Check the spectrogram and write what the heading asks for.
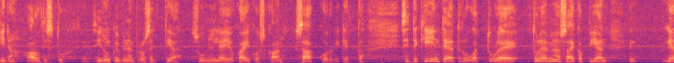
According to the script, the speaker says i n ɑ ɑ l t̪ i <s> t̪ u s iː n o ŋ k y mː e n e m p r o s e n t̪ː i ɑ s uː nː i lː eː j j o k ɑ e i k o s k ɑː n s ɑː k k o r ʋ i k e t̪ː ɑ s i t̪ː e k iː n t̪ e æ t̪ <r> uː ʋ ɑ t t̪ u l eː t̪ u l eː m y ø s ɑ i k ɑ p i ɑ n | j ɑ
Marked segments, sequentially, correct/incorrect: correct, correct

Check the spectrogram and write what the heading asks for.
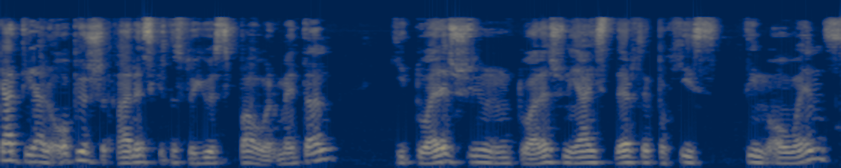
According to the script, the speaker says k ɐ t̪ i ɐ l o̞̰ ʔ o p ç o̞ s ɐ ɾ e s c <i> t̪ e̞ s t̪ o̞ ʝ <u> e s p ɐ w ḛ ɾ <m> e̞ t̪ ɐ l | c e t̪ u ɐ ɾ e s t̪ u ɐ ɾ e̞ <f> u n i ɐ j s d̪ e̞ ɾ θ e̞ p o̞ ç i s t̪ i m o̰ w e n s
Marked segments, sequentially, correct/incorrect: incorrect, correct, correct, incorrect

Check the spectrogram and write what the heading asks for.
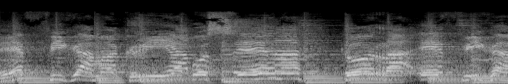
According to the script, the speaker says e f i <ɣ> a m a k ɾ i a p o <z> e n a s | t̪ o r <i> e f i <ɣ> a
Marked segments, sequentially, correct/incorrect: correct, incorrect, incorrect, correct

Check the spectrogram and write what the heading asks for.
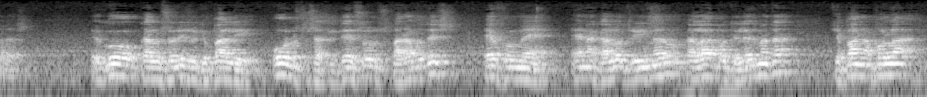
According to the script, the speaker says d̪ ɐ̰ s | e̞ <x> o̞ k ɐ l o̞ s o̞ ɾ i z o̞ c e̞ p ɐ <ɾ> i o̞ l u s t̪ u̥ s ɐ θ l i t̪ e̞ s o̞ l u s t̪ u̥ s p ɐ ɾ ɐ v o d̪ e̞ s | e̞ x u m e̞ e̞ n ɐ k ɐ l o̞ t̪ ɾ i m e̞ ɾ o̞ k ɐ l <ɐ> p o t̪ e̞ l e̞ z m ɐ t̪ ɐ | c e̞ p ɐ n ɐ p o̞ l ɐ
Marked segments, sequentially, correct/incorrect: incorrect, incorrect, incorrect

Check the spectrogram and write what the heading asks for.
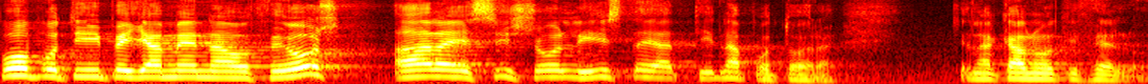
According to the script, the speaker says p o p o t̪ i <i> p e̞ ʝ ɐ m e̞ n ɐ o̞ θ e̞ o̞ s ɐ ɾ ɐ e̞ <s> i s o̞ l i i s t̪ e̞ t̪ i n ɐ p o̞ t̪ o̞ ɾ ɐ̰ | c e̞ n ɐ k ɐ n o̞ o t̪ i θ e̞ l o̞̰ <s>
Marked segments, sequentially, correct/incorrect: correct, correct, incorrect

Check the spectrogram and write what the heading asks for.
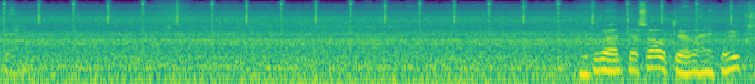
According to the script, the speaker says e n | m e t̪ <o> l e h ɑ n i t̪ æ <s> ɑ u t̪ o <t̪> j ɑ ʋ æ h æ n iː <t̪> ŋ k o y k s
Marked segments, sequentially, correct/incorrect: incorrect, correct, incorrect, incorrect

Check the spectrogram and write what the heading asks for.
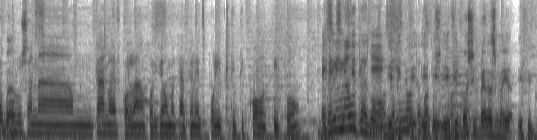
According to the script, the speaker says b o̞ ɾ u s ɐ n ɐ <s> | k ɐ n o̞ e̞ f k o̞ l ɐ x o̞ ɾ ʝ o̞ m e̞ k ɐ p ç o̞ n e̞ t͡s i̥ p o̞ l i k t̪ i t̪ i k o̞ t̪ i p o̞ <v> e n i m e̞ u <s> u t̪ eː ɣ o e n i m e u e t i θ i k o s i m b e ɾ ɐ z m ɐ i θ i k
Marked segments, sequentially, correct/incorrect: incorrect, incorrect, incorrect

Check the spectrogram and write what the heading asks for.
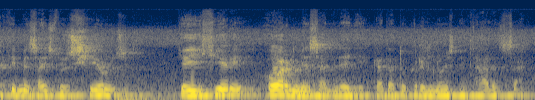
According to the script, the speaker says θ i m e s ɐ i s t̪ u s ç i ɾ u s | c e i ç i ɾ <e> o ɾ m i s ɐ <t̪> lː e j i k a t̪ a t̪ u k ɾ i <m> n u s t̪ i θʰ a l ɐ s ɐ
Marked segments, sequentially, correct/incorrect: incorrect, incorrect, correct

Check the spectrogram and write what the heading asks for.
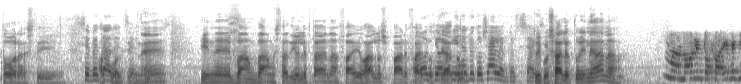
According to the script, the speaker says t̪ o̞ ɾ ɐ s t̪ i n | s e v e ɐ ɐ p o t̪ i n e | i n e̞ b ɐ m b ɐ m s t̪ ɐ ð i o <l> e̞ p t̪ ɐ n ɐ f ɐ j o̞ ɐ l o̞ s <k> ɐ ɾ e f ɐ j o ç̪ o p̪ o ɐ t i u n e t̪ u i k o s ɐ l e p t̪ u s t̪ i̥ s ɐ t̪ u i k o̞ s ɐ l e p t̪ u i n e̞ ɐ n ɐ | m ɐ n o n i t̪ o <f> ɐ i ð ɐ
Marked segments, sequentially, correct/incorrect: correct, incorrect, correct

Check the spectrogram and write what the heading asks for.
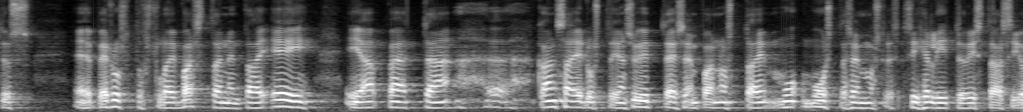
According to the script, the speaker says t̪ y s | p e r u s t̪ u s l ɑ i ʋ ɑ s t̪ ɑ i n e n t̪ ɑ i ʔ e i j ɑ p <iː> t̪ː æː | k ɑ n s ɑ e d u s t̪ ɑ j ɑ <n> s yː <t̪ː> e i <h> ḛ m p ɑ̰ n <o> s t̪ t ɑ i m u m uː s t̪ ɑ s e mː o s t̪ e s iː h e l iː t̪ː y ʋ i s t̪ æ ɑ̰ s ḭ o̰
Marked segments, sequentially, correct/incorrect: incorrect, correct, correct, incorrect, correct

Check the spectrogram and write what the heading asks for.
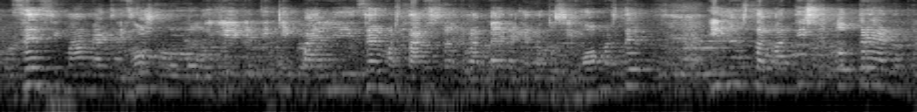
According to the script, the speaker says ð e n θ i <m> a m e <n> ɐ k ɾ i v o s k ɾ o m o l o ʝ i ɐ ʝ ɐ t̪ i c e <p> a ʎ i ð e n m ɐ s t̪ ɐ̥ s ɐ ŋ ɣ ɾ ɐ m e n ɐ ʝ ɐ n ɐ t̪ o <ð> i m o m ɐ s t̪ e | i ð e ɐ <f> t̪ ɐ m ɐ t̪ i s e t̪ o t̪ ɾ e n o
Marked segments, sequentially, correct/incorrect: correct, incorrect, correct, incorrect, incorrect

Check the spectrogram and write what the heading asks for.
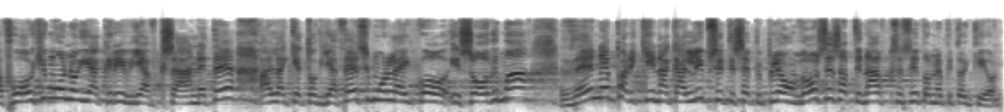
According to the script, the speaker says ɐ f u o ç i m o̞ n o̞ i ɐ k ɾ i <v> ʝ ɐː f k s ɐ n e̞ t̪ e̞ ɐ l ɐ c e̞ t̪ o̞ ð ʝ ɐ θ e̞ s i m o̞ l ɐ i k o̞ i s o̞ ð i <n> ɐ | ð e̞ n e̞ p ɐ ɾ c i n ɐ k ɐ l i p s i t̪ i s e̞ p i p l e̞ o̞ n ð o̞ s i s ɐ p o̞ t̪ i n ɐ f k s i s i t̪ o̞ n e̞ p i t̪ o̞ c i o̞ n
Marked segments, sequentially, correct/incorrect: correct, incorrect

